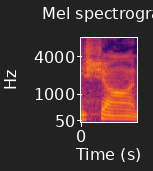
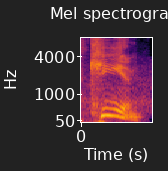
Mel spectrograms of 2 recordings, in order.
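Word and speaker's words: Cian: Ken. Ken. Oh, so they just put a C instead of a K. It's Kian.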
